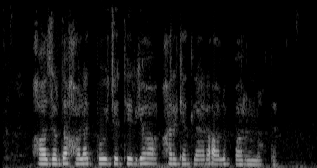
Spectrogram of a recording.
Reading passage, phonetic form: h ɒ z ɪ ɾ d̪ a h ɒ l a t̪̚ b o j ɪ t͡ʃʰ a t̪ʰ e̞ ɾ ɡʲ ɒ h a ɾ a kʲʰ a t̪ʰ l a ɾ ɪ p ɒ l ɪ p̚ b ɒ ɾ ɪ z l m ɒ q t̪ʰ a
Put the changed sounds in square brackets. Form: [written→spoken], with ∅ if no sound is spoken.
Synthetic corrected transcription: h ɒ z ɪ ɾ d̪ a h ɒ l a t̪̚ b o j ɪ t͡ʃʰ a t̪ʰ e̞ ɾ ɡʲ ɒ h a ɾ a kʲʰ a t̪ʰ l a ɾ ɪ [p→ʔ] ɒ l ɪ p̚ b ɒ ɾ ɪ [z→∅] l m ɒ q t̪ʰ a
